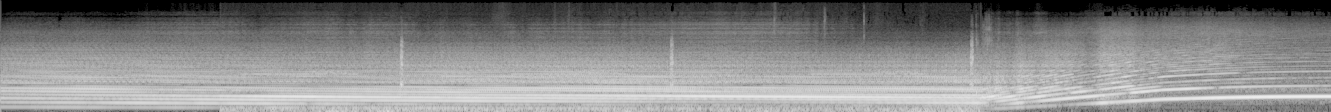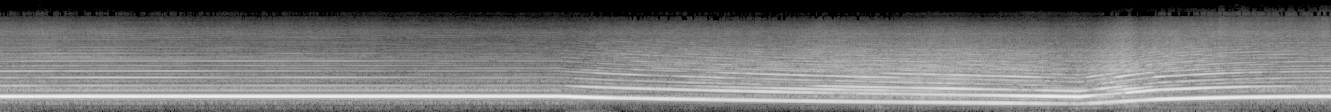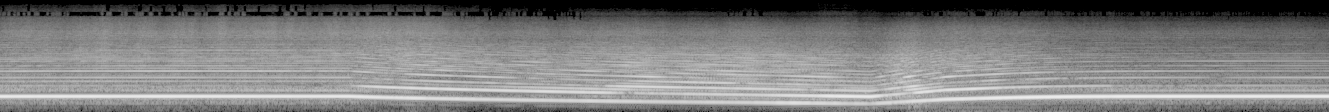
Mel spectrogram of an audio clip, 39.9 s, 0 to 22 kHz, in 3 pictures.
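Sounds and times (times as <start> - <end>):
wavering warning siren: 1.8 - 10.1.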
